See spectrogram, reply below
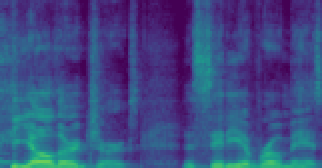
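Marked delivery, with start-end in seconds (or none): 0.1-1.1 laughing, slower and louder; laughing jab at Parisians. Real, not acted. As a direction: crack up as you say it.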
